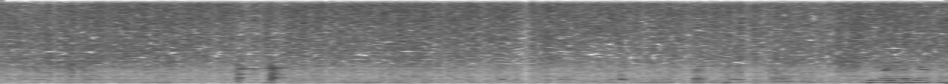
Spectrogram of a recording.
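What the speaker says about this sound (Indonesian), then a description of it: "Saya tumis duluan juga ayamnya." Chicken pieces stir-fried in a little oil for Javanese fried noodles, with a steady close sizzle throughout and occasional clinks and scrapes of a spatula against the pan.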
